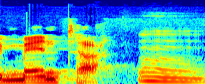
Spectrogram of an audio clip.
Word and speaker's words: mentor: to this other one do we say Mentor Menor her um that is m e n t o r oh Betty you can agree with me that many people innocently underline that word or Mark that word innocently many people say Mentor so and so is my mentor Mentor no not in standard English you say Mentor my mentor just like you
